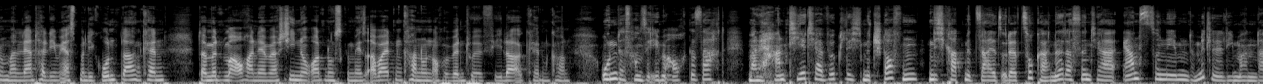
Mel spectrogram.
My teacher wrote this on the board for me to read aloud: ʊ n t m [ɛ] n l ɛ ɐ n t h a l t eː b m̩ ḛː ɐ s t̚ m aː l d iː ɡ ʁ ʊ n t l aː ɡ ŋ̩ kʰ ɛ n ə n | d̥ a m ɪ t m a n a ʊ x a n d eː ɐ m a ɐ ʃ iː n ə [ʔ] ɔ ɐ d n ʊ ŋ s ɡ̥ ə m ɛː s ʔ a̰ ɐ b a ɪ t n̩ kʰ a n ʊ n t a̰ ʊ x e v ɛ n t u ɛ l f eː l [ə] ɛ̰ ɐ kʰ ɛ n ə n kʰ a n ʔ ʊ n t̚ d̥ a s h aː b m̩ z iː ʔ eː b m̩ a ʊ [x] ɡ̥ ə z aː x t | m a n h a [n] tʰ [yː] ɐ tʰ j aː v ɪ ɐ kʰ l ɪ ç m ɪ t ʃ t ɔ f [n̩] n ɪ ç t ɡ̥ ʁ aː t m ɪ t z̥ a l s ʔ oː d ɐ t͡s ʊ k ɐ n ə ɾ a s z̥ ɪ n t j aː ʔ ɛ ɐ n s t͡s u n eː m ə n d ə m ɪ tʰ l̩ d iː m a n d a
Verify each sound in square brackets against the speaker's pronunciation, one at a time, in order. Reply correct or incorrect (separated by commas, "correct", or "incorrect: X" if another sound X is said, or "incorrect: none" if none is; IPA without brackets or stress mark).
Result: incorrect: a, correct, incorrect: ɐ, correct, correct, incorrect: iː, correct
